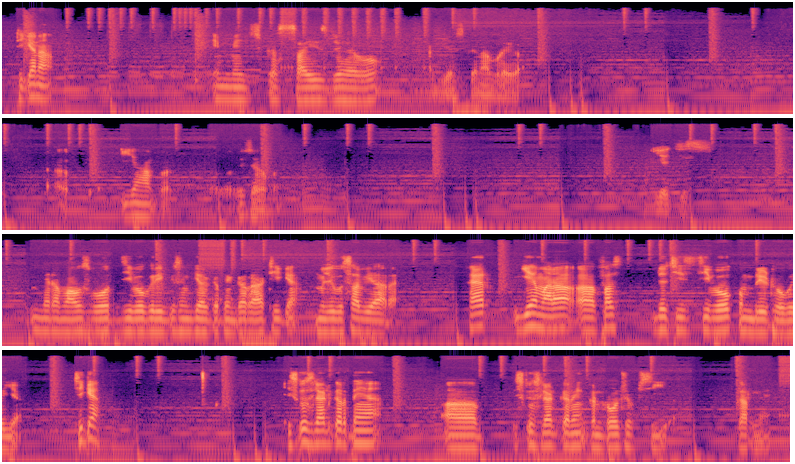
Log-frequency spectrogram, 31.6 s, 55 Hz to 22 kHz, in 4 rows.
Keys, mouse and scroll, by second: 1.8-2.3 typing, 3.4-5.8 drag, 16.6 click, 16.6 space, 18.4-19.0 drag, 25.0 click, 25.8 shift+click, 30.5 ctrl+shift+c.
